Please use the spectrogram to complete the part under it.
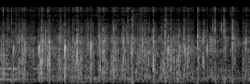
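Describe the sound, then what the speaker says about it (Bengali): An audience claps at a stage event for a local youth committee program, a dense burst of hand claps lasting a couple of seconds, fairly close and lively. "এদের জন্য আরেকবার জোরে হাততালি হয়ে যাক।"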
